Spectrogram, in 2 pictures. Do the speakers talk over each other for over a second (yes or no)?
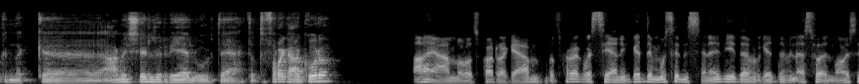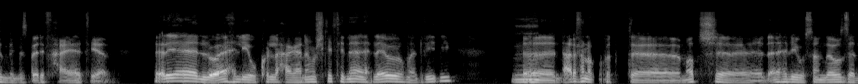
no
